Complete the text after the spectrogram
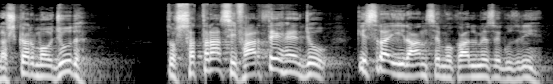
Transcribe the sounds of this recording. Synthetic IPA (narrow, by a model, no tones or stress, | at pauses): lɐʃkəɾmɔːd͡ʒuːd̪ɦɛː | t̪osɐt̪ɾasɪfaːɾt̪eɦɛ̃d͡ʒoːkɪsɾaiːɾaːnsemʊkaːlmẽseɡʊzɾiɦɛ̰̃ː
